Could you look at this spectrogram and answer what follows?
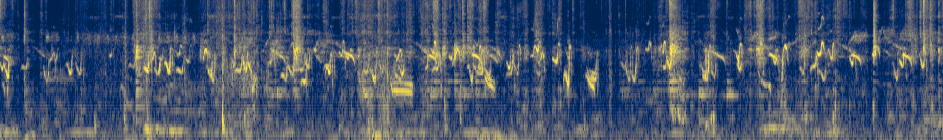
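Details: Pheasant chicks feeding give continuous shrill, wavering peeps from several birds at once, mixed with clicking pecks and rustling around the feed.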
